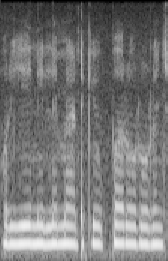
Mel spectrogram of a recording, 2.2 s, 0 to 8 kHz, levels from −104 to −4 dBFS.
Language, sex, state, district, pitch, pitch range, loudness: Hindi, female, Punjab, Fazilka, 200 Hz, 200-205 Hz, -15 LUFS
